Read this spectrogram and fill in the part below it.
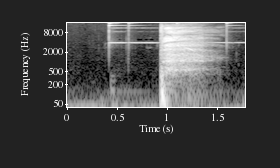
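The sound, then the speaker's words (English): A tiny bell gives a faint, muted, high-pitched ring that holds steady throughout, while a soft breathy whoosh swells up partway through and fades. Nobody speaks. “You jangle your pack and you hear the muted ringing of a teeny tiny bell.”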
